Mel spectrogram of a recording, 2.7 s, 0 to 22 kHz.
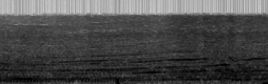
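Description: A sim-racing car in a Spanish Grand Prix league race brakes hard into turn 10, its engine note dropping through downshifts in a steady, loud drone with no talk over it.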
